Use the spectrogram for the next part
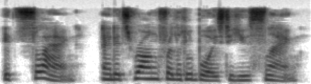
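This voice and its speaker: A woman voicing a gentle, imaginative young schoolteacher who speaks softly. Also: medium pitch, normal speed, close to an everyday voice. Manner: soft, sorrowful.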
